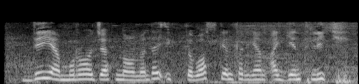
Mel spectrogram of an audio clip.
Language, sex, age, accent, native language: Uzbek, female, under 19, Xorazm, Uzbek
